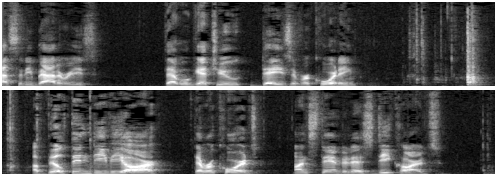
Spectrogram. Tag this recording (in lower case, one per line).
speech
